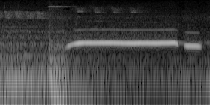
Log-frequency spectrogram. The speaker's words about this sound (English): A single whistle sounded to the left of me. I spun in the direction of it, my eyes wide and heart pounding. I didn't see anything through the trees.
